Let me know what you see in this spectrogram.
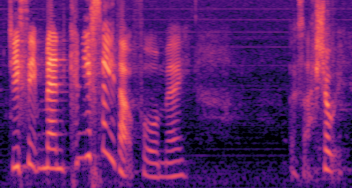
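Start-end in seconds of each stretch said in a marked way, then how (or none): none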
